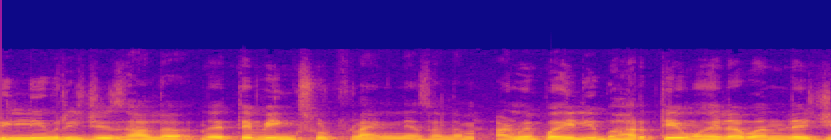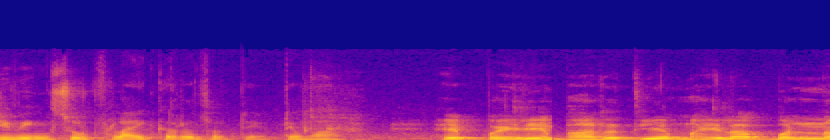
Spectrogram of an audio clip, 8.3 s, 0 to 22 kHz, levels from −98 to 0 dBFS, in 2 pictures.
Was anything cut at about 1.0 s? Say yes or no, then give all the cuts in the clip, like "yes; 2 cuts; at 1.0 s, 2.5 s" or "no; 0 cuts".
yes; 2 cuts; at 1.0 s, 2.3 s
